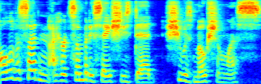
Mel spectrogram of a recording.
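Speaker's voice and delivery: ordinary talk, nothing marked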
